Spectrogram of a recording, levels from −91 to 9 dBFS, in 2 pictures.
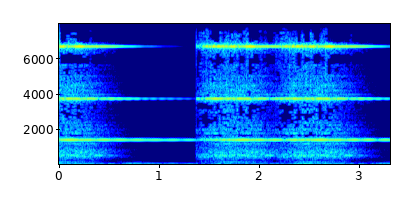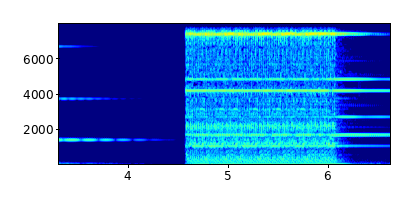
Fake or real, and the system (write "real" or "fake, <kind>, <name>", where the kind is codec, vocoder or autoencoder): real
